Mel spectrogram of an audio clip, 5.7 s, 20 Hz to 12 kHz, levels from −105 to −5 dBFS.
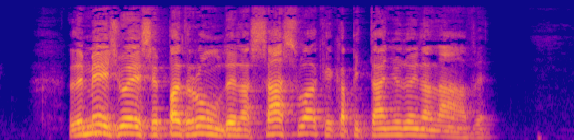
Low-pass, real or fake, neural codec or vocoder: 9.9 kHz; real; none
